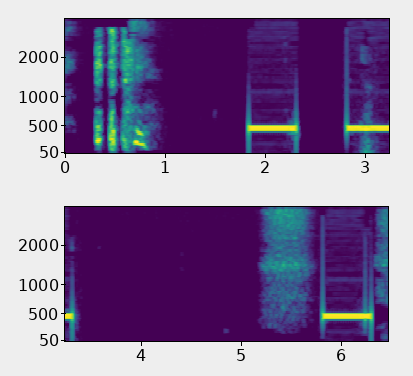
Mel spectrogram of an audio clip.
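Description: Telephone keypad tones dialed in an automated phone menu: three steady, even beeps of about half a second each, separated by pauses, with a few brief clicks and a burst of line noise between them.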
